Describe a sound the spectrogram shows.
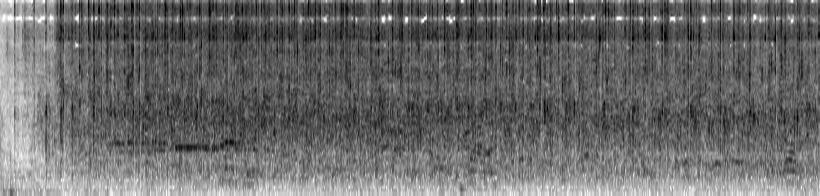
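A crowd claps hands rapidly.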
